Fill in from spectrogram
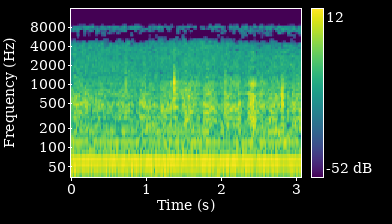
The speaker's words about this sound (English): Tonight's file opens aboard a freight train that's slowly climbing a mountain grade.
